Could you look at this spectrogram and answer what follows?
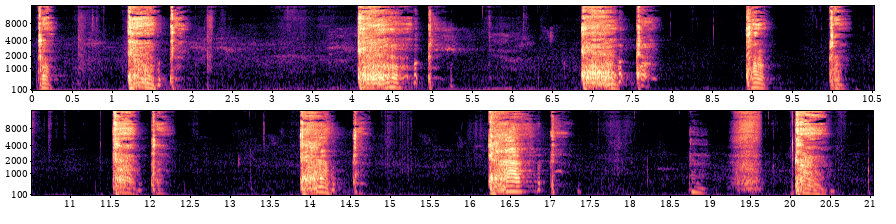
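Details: Persistent, uncontrollable coughing: irregular bursts of coughs mixed with throat clearing and snorts over about twenty seconds, with quiet room noise between.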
